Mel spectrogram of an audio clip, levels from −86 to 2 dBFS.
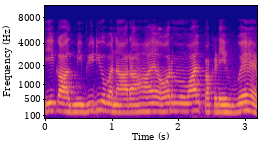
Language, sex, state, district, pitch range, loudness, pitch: Hindi, female, Bihar, Gopalganj, 175-195 Hz, -22 LUFS, 185 Hz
